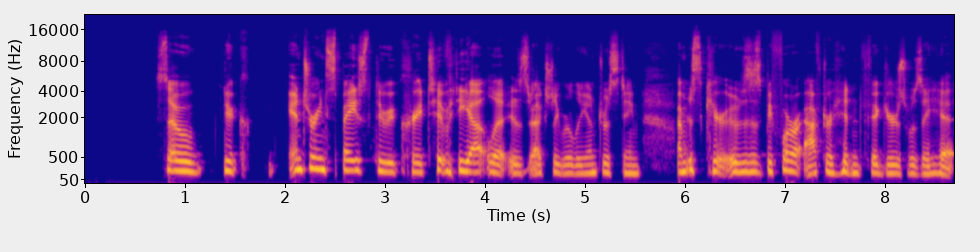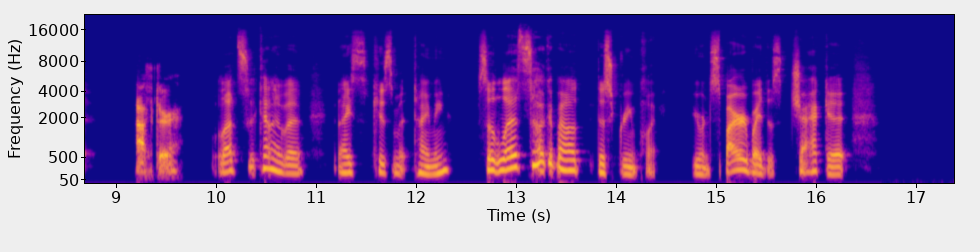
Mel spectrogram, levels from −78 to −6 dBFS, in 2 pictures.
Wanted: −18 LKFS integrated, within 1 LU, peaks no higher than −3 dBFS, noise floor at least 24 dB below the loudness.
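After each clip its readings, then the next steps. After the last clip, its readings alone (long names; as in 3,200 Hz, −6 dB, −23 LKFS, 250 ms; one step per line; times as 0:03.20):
crackle rate 27 per second; integrated loudness −21.5 LKFS; sample peak −3.0 dBFS; target loudness −18.0 LKFS
→ click removal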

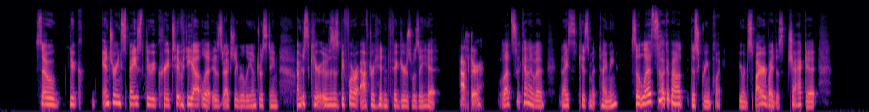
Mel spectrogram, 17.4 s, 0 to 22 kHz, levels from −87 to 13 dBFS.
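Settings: crackle rate 0.23 per second; integrated loudness −21.5 LKFS; sample peak −3.0 dBFS; target loudness −18.0 LKFS
→ level +3.5 dB
brickwall limiter −3 dBFS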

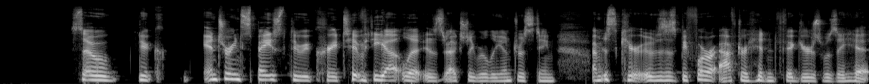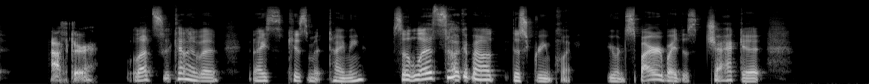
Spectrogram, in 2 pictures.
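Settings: integrated loudness −18.5 LKFS; sample peak −3.0 dBFS; background noise floor −74 dBFS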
